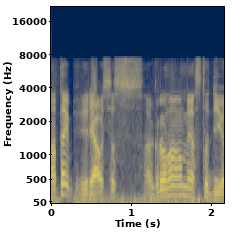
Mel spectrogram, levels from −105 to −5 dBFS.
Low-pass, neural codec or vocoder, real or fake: 7.2 kHz; none; real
